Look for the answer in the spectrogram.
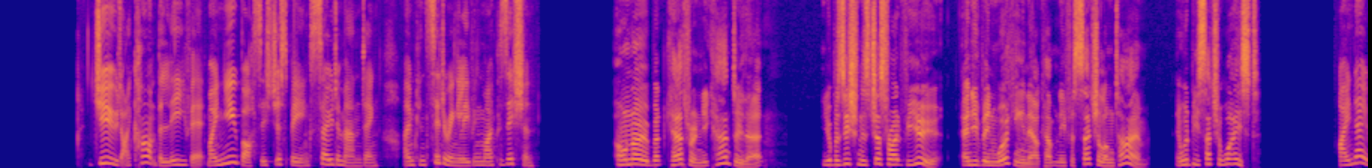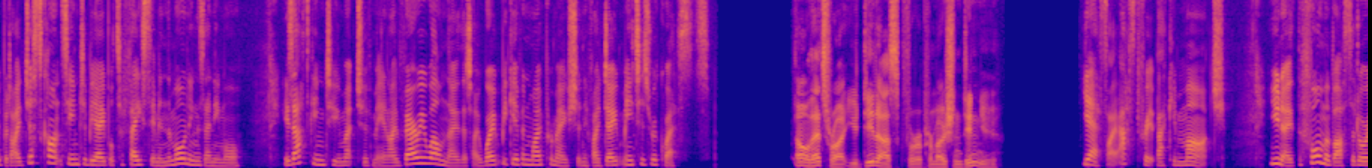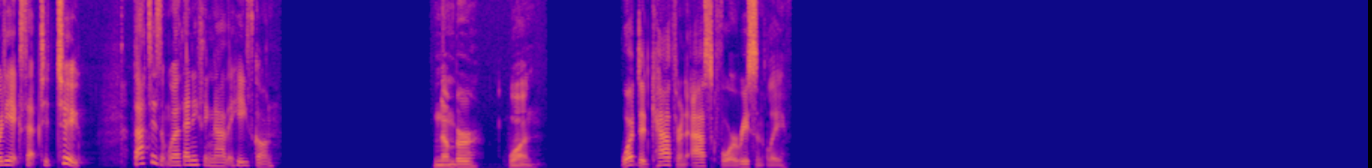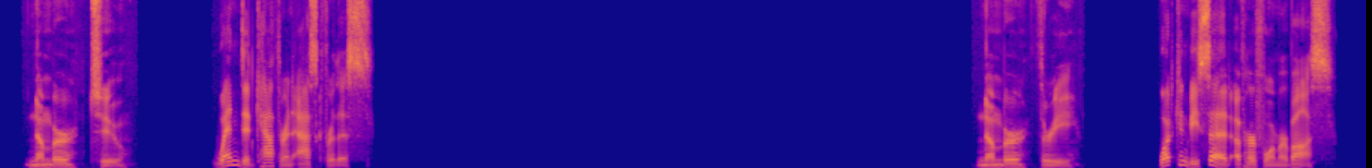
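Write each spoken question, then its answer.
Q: What did Catherine ask for recently?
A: A promotion

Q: When did Catherine ask for this?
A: In March

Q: What can be said of her former boss?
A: He had already accepted her promotion request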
